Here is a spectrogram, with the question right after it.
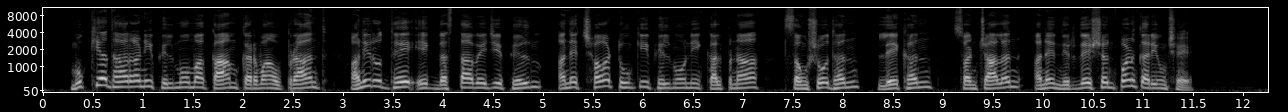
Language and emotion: Gujarati, neutral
